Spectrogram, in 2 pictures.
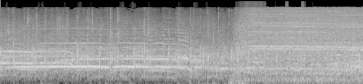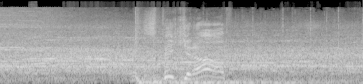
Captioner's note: cheers & applause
